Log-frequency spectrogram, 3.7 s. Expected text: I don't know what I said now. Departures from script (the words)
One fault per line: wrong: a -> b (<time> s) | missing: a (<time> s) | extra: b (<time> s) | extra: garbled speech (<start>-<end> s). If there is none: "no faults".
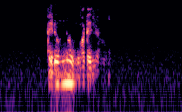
missing: said (1.8 s)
